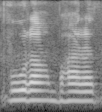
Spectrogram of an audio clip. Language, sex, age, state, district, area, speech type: Urdu, female, 45-60, Uttar Pradesh, Muzaffarnagar, urban, spontaneous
